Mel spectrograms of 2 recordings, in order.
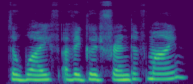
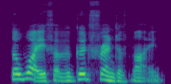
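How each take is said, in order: First: "The wife of a good friend of mine" lifted, rising at the end; quoting back. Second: Said in the usual way. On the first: A narrator's reading. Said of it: "quoted the Marchesa".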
